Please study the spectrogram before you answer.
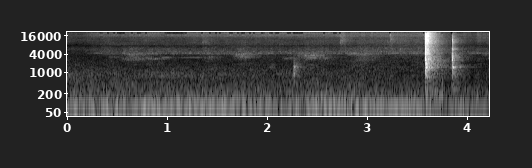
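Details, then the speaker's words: Golden Fuji portable gas stove: a faint, steady gas hiss as the knob releases gas, then two sharp spark clicks as the burner lights; normal ignition. "There, so you can see that the fire is lit up. And the hissing sound appears around here because there's a lot of gas being released."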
